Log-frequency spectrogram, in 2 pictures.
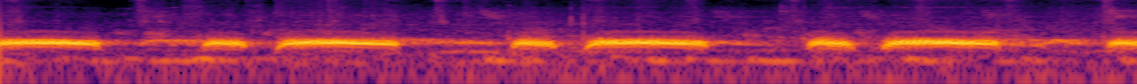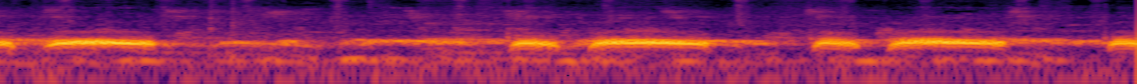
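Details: Malay-line spotted dove giving a continuous run of mellow coos, short clipped notes alternating with longer sustained ones, about one phrase per second, with no other sounds intruding.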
